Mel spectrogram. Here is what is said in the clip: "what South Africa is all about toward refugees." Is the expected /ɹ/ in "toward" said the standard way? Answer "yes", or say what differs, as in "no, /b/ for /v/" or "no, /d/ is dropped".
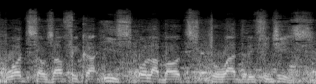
no, /w/ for /ɹ/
